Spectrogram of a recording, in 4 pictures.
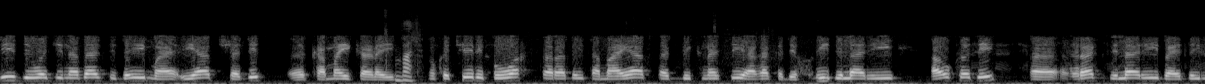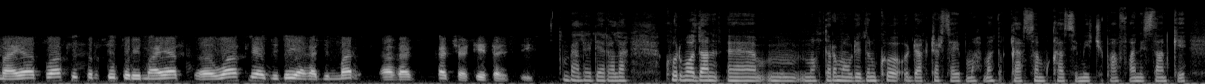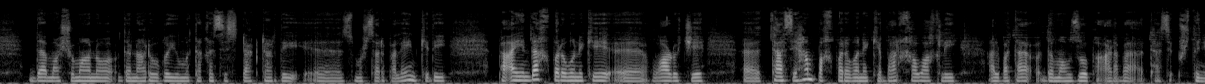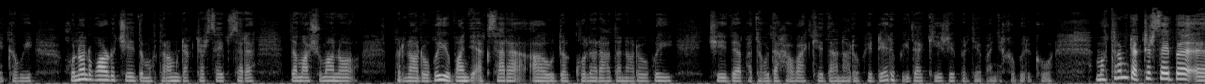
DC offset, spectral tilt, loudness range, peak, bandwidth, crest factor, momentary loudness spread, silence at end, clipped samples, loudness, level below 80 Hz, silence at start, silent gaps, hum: under 0.1%; -5.5 dB/octave; 10 LU; -8 dBFS; 15 kHz; 18 dB; 14 LU; 0 s; under 0.1%; -26 LUFS; -56 dBFS; 0 s; none; none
